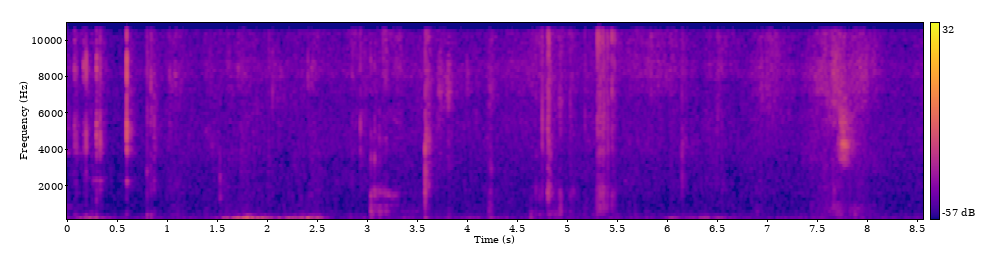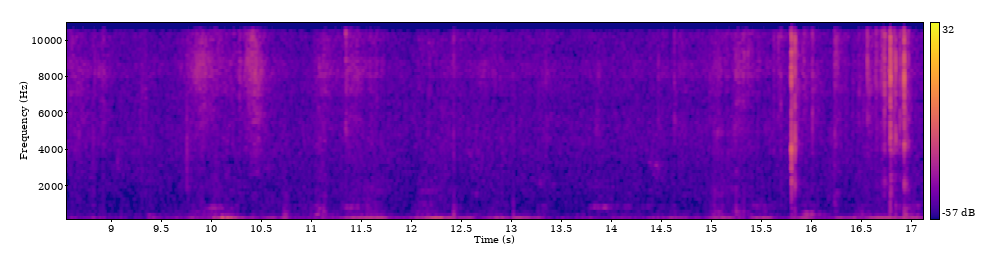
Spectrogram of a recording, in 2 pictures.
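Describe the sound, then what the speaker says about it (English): Scissors snipping tulle away from a wedding dress, with slow, soft, faint cuts and rustling fabric under a low background rumble, one or two louder snips standing out. "I'm going to look for the tulle that's still attached here and chop it off"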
